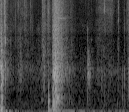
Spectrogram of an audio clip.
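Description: A metal case clatters as it is set down.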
